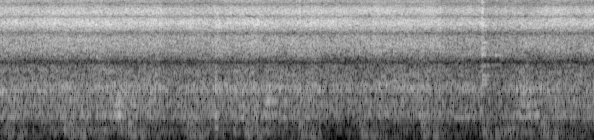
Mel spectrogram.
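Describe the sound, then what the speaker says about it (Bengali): Eggplant frying in a pan with neem leaves about to be added, giving a steady loud hiss and sizzle that runs unbroken throughout, close and alone with no talk. "চাপাটা খুলে নিয়ে ভালো করে ভেজে নিচ্ছি।"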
